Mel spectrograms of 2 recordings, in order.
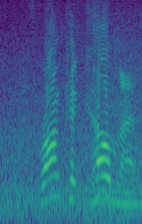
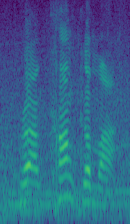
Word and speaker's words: Ronkonkoma: Ronkonkoma, excuse me, not Ronkonkoma. Where did I get that at? You know, being from Oklahoma, I should be able to pronounce that. Ronkonkoma. There we go.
